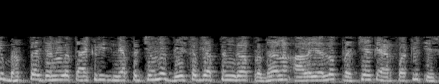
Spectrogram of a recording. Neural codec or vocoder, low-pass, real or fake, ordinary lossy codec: none; 3.6 kHz; real; none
